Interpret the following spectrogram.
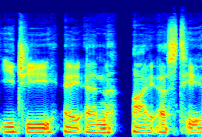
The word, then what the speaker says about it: eganist: Uh mine is E G A N I S T. So it's pronounced eganist.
